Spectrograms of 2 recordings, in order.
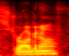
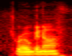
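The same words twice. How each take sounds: First: The first syllable has an 'aw' vowel. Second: The first syllable has an open 'oh' vowel. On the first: "instead of straw" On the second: "Just an O and open. ... Stro"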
